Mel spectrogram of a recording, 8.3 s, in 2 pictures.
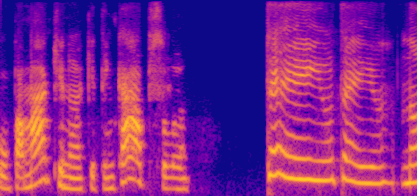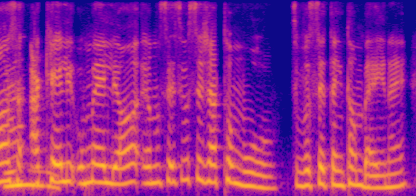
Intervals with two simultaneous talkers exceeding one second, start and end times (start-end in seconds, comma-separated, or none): none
